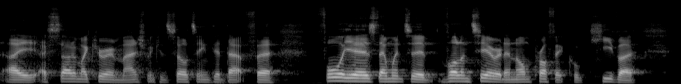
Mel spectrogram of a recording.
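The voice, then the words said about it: British accent. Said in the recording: “I grew up in the UK, as you can probably tell from my accent.”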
